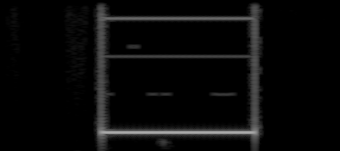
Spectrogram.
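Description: A single steady electronic beep, a pure mid-pitched tone held for just under a second with abrupt start and stop, sounding alone against silence: a voicemail box prompt signalling the caller to speak and leave a message.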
